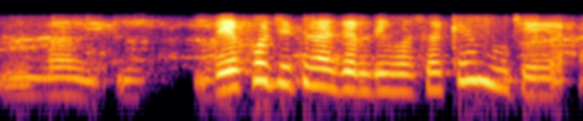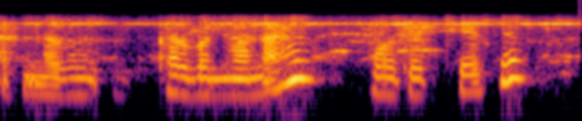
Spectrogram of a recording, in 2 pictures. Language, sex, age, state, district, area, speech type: Urdu, female, 30-45, Uttar Pradesh, Ghaziabad, urban, conversation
